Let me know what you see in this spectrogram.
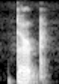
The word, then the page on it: burp: British English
